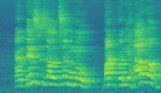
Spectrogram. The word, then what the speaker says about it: nous: When you are reading this separately, nu will be pronounced as nu only. You don't say nus.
